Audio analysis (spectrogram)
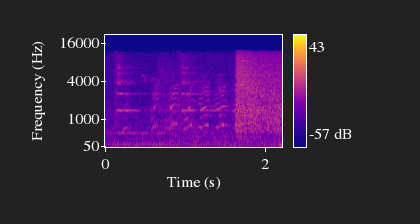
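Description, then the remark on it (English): A loud, steady hiss of escaping steam bursts in near the end, following a stretch of voices and faint whistling tones, like a train venting. “Yeah, it's a nice train.”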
